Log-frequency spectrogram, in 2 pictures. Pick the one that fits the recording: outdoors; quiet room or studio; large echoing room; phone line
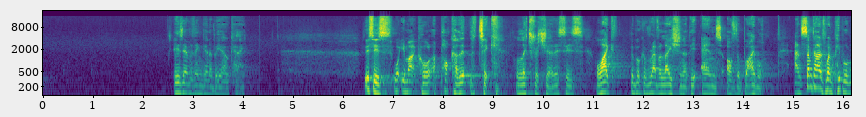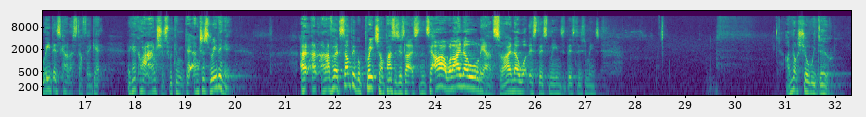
large echoing room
